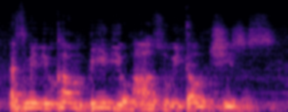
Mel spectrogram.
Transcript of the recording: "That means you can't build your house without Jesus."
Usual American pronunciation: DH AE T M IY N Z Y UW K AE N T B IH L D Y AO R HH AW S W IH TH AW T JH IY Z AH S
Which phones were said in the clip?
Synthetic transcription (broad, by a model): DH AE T M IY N Y UW K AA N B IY D Y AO HH AW S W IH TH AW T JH IY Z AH S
